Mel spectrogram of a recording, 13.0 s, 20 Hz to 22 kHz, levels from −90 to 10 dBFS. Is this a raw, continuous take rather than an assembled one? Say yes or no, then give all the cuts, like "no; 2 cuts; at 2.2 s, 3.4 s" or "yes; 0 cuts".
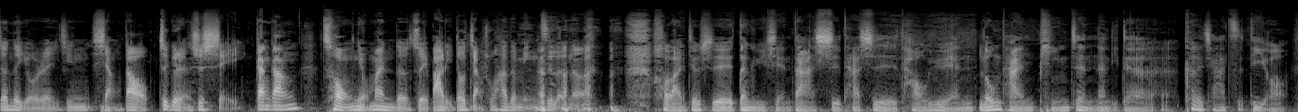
yes; 0 cuts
